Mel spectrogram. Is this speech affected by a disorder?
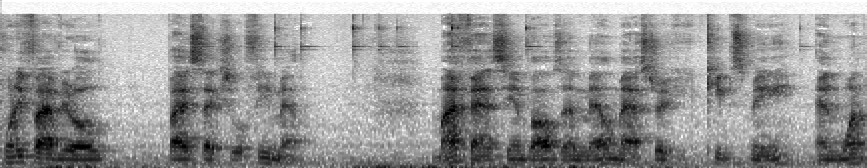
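No.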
